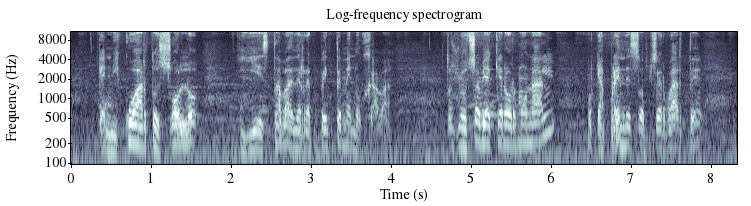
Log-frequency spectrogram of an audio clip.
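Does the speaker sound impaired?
Yes: laryngectomy after throat cancer, esophageal speech; throat or thyroid cancer invading throat at age 26, surgically removed with thyroid, about 16 years since; had to relearn to speak with voz serismofónica after surgery.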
